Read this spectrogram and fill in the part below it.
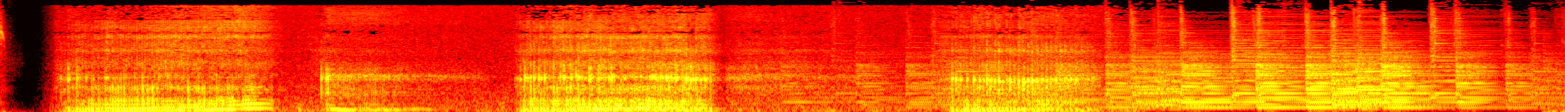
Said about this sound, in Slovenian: Plapolanje mehkega neba je mogoče tudi videti skozi priprta usta smrčača, saj jih večina smrči z odprtimi usti. In preden potožite, kdo vse obvlada ta nadležen pojav, se zavedajte, da občasno in za krajši čas smrči skoraj vsak izmed nas.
